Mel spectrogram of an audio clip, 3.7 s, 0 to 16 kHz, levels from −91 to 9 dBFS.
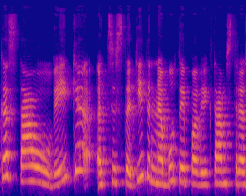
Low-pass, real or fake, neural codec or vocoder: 14.4 kHz; real; none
